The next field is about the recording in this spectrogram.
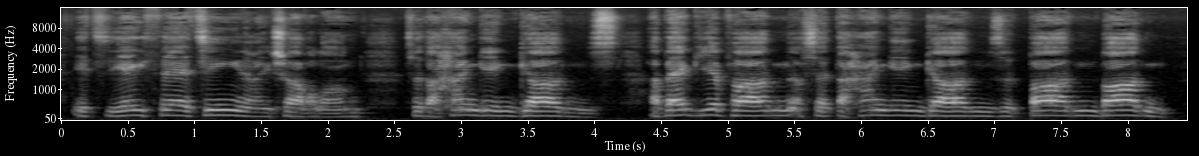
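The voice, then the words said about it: Scouse accent. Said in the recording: “the Scouse accent. I'm sorry, but it's my own. ... it's just as good in Scouse as it is in Mancunian”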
